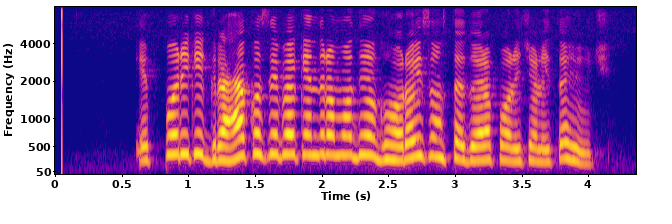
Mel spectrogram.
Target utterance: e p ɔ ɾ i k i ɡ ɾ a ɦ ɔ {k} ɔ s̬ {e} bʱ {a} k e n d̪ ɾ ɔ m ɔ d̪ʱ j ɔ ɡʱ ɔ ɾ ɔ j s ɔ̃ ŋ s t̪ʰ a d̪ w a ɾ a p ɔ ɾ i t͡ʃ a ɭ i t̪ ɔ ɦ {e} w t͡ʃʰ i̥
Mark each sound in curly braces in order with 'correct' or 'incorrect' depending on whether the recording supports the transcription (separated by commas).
correct, correct, correct, correct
